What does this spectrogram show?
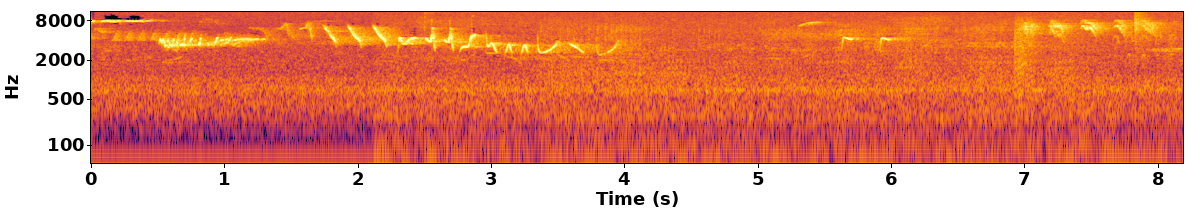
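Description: Small birds chirping in quick runs of short falling notes over a steady faint background hiss, with a burst of chirps early and another near the end.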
